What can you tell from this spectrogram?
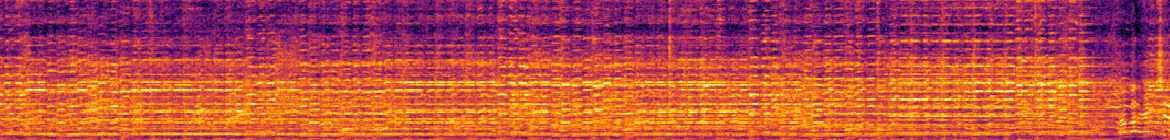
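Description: Instrumental music with a steady bass beat and a held melody line.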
